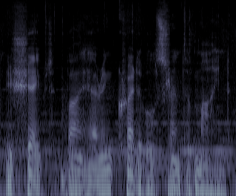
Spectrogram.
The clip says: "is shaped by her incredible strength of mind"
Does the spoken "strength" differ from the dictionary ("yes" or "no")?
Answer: no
